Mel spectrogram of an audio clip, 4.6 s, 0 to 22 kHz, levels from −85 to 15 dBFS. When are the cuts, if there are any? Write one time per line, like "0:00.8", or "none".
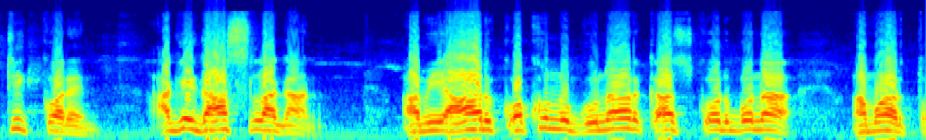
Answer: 0:01.9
